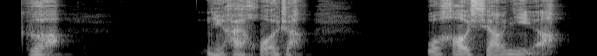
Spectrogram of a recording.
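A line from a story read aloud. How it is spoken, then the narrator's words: Choked with tears. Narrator (Chinese): 金花哽咽着说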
